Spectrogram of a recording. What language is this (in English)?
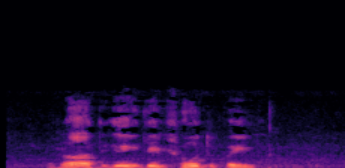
Saraiki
